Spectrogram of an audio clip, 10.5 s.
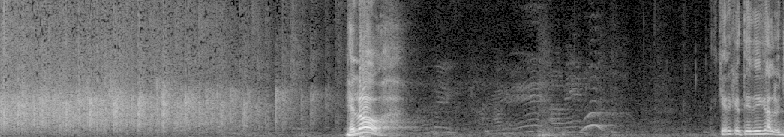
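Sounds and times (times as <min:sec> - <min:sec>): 
audience clapping: 0:00.0 - 0:04.7
speech: 0:04.6 - 0:05.3, 0:09.8 - 0:10.4.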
